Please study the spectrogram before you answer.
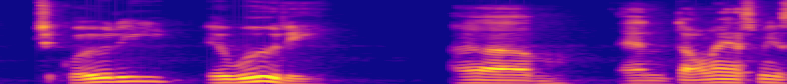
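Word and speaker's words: Chukwudi Iwuji: I had to listen to a pronunciation of the gentleman's name. It's Chikwudi Iwudi.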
